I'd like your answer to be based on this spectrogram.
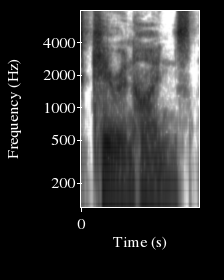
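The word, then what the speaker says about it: Ciarán Hinds: Oh, by the way, speaking of which, Mr. Fox from Ireland confirmed the correct pronunciation is Kieran Hines, not Syrian Hines, as I butchered it last week.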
